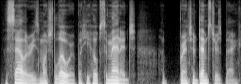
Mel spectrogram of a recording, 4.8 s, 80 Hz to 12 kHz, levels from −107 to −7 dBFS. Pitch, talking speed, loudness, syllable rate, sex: 100 Hz, 160 wpm, -20 LUFS, 5.5 syllables/s, male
